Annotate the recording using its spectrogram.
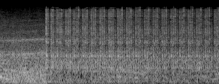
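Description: A camera shutter firing in a rapid continuous burst of even clicks, starting about half a second in, over steady street noise.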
